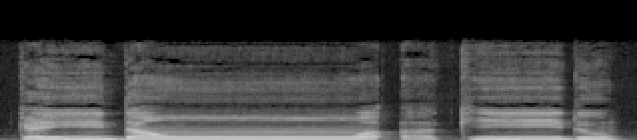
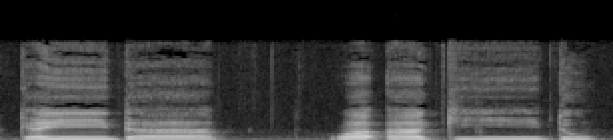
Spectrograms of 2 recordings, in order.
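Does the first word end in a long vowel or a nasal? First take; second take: nasal; long vowel. First: The first word ends nasally, merging into the next. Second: The first word ends in a stretched vowel, then stops. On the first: The reciter continues without stopping. "I make a nasal sound and also give a little sound of waw" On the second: The reciter stops after the first word. "So I stretch it for one alif"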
